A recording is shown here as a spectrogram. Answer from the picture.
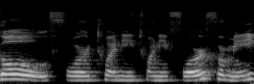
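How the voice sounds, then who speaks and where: A woman with a French-Canadian accent speaks at medium pitch. Her intonation stays fairly even over a quiet background. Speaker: art teacher. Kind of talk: casual chat.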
